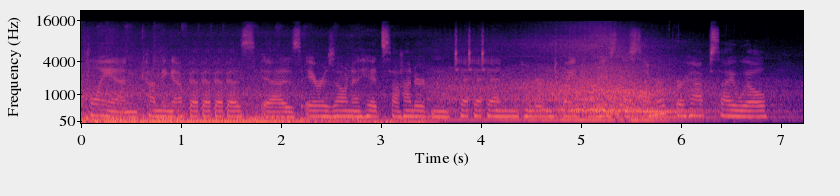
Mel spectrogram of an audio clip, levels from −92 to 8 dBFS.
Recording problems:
traffic noise; very loud; throughout; 1 dB above the speech
audio stuttering; at 1 s and at 3.5 s

